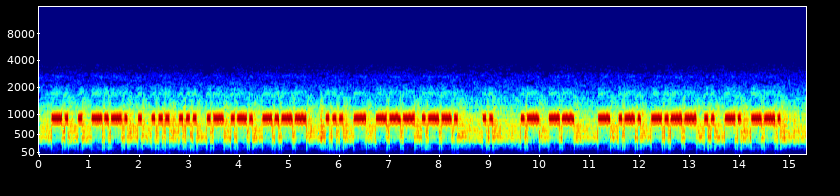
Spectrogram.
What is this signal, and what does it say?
Morse code, heard as a keyed tone, about 19 wpm, 900 Hz. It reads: NECESSARY STOP I AM TRYING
